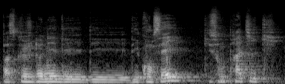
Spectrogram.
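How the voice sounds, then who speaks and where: Brief: mellow-voiced man in his forties, interview guest who keeps restarting sentences, recorded in an echoey room. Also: medium pitch, moderate pace. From Senegal. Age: 40s. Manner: animated storyteller, frequent hesitations and restarts. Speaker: guest author. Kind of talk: interview answers.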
